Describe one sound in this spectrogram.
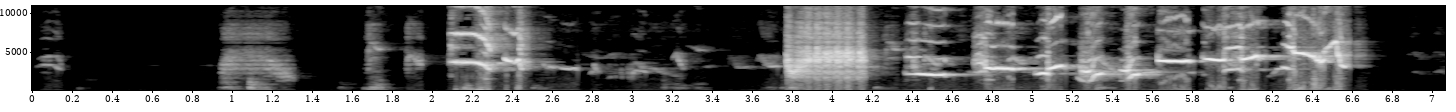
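A songbird sings loud, shrill whistling phrases with harsh chattering bursts.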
